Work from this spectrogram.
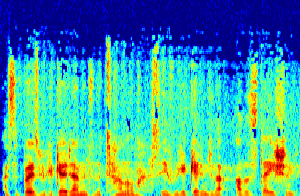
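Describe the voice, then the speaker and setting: A man's voice: mid-range voice, very fast, a bit bright, slight background noise, close to an everyday voice, low-quality recording. A man playing an anxious, sceptical young companion to a time traveller in an audio drama. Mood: uneasy, wry. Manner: wry, sceptical. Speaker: actor in a fan audio drama. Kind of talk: science fiction audio drama acting.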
